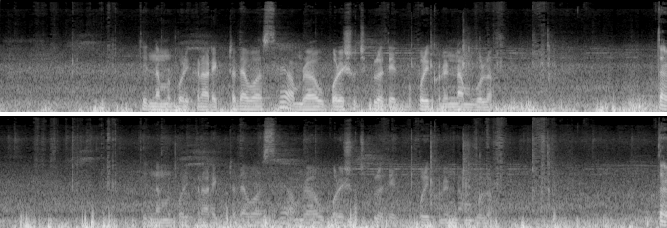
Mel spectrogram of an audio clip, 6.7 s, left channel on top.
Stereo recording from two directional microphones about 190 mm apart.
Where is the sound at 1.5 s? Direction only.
35° left (ahead or behind).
